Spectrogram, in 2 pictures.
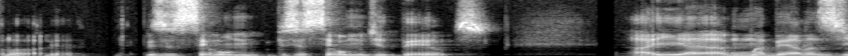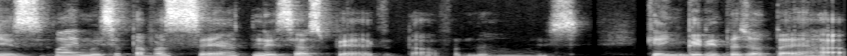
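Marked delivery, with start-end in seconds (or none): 0.2-2.5 tearful, heartfelt speech through tears. Retelling to the pastor what he told his whole family, retelling tearful words. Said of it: "Chamei toda a família chorando".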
